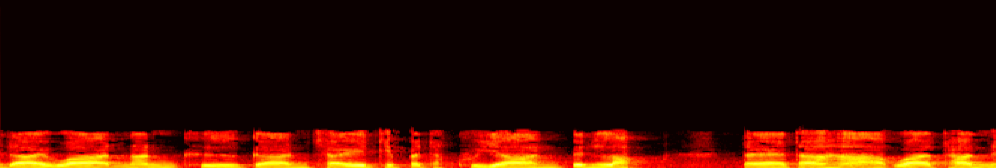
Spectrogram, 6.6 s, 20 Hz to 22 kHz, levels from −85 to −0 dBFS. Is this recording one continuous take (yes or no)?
yes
